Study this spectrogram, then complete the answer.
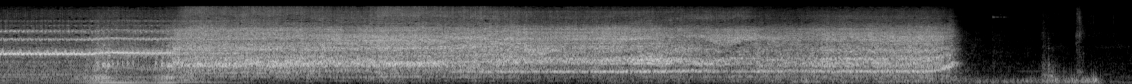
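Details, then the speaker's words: Old Ford Laser engine revved: loud harsh squeal from a loose, slipping alternator (fan) belt that cuts off sharply; rubber residue from belt wear on the timing cover; fixed by adjusting belt tension. "I noticed that the uh there was a bit of a squeak and that squeak is coming directly from the drive on the alternator"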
